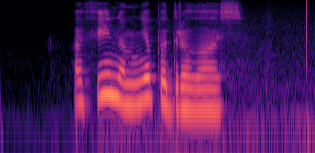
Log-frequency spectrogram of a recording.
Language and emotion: Russian, sad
